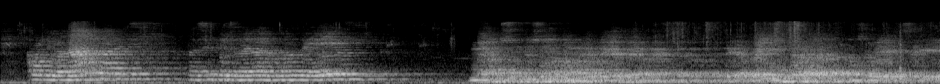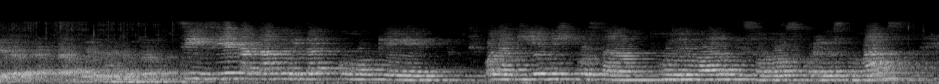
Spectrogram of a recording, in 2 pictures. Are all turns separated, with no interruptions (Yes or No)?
Yes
